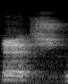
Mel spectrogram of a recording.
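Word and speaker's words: ř: The actual letter itself is pronounced ersh.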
